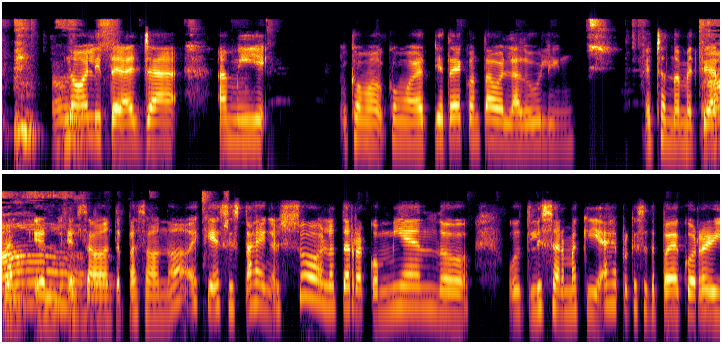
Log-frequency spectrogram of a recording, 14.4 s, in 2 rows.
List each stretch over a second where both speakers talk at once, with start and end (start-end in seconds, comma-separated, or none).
7.0-8.3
